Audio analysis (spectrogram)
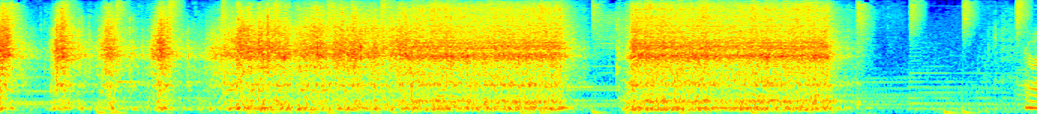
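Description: A food processor pulses a cocoa and peanut butter cup mixture in loud, whirring bursts, a few short ones, then two longer runs separated by a brief pause, before it stops.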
